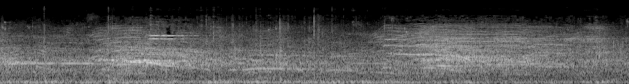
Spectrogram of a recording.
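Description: Young women shout and cheer to one another.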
